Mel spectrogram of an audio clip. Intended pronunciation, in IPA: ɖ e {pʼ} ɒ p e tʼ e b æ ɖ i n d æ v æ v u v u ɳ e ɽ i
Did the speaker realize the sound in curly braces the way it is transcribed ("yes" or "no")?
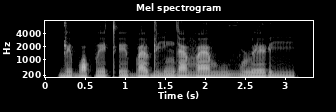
no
